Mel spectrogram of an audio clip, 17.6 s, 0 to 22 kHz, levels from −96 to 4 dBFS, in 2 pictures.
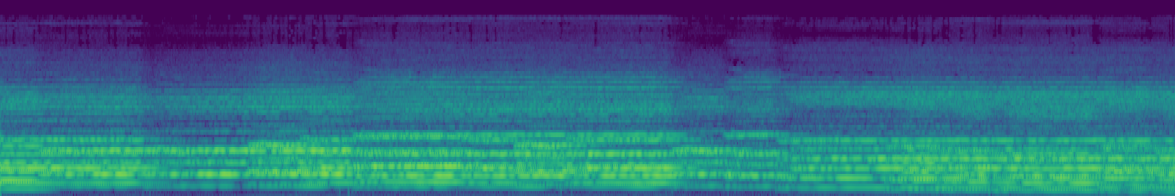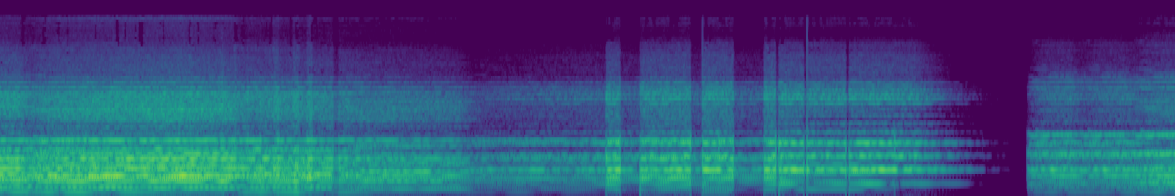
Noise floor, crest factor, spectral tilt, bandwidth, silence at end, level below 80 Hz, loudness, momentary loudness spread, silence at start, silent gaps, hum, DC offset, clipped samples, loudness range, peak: -63 dBFS; 16 dB; -6 dB/octave; 8.6 kHz; 0 s; -70 dBFS; -22 LUFS; 15 LU; 0 s; none; none; under 0.1%; under 0.1%; 10 LU; -6 dBFS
